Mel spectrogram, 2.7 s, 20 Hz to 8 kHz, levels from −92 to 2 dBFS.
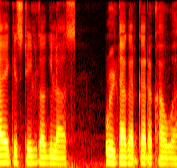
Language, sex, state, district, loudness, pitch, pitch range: Hindi, male, Jharkhand, Ranchi, -15 LUFS, 115 Hz, 105-120 Hz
